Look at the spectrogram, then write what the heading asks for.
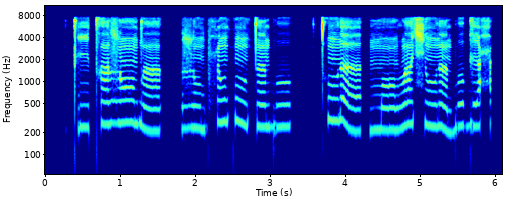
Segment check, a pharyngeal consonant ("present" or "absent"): present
